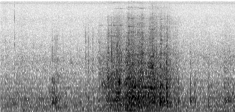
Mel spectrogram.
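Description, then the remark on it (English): Rummaging in a kitchen drawer for a small spatula to scoop muffin mixture: a second or so of muffled clattering and rattling of utensils, fairly quiet, with no one speaking. “What are you doing now in the drawers? I'm getting a little tiny spatula to scoop the mixture into the muffin things.”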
